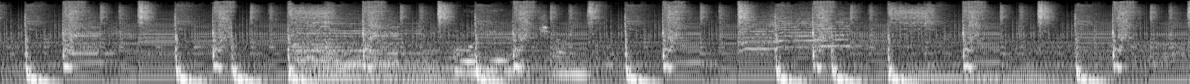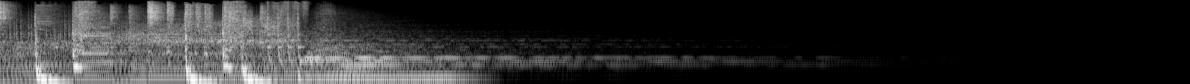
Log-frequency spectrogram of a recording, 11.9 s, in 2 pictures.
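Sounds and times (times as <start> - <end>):
electronic action drive music: 0.0 - 8.2.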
